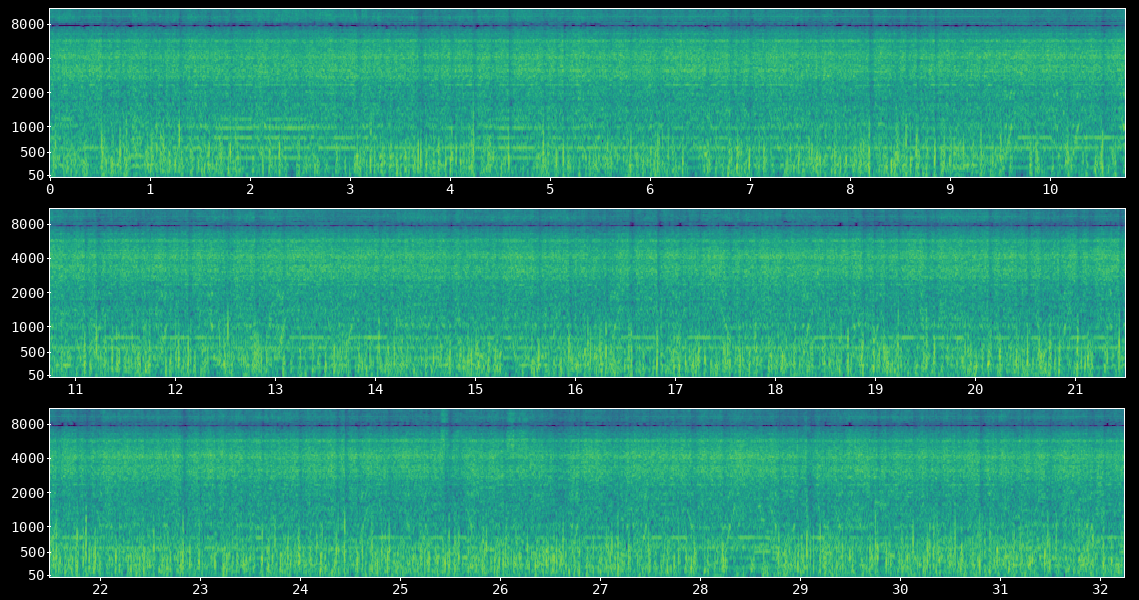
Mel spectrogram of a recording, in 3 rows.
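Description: CNC router spindle running steadily at high speed while a 0.38 mm (0.015 in) three-flute tapered stub end mill mills traces into a copper-clad circuit board at 46 inches per minute. It is a continuous loud whir with faint steady tones.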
